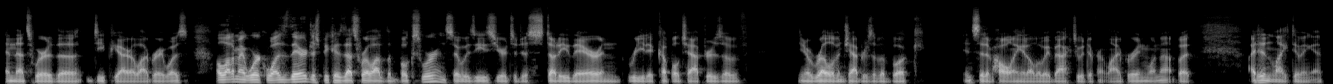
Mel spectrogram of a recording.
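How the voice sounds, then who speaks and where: A man's voice: very deep voice, rapid-fire, no room sound, clean studio sound. A man hosting a casual podcast, telling personal anecdotes in a discursive way, thinking aloud as he goes. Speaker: podcast host.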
